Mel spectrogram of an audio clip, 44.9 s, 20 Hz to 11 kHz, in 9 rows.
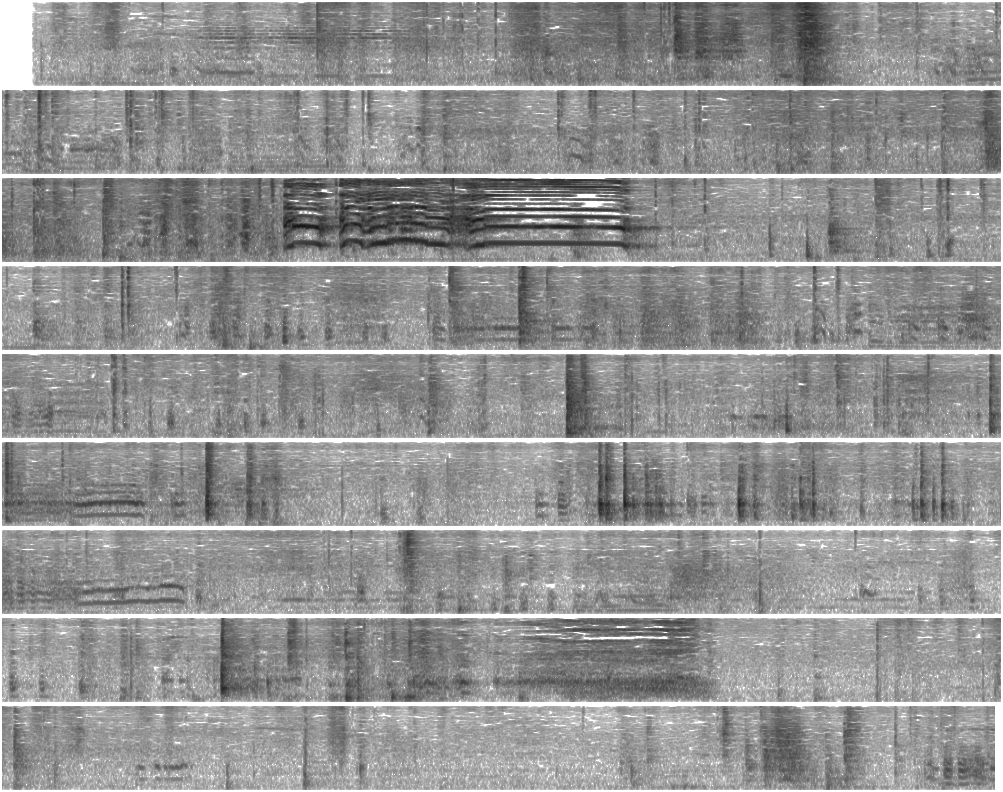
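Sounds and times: hens clucking: 2.2s - 44.9s
rooster crowing: 11.4s - 13.4s.

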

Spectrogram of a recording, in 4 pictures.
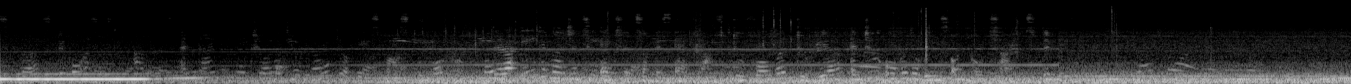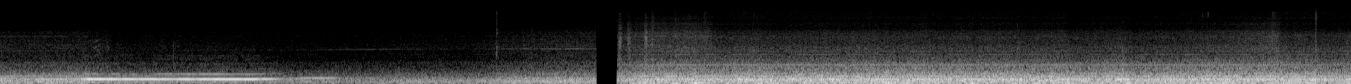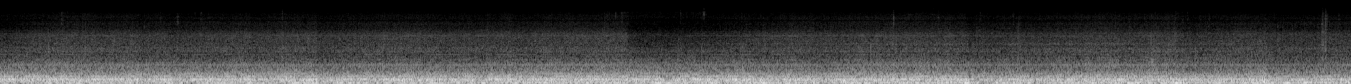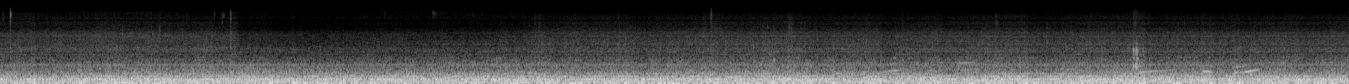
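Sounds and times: short held hum: 0.0s - 2.5s, 13.2s - 17.6s
aircraft cabin engine drone: 0.0s - 54.0s.

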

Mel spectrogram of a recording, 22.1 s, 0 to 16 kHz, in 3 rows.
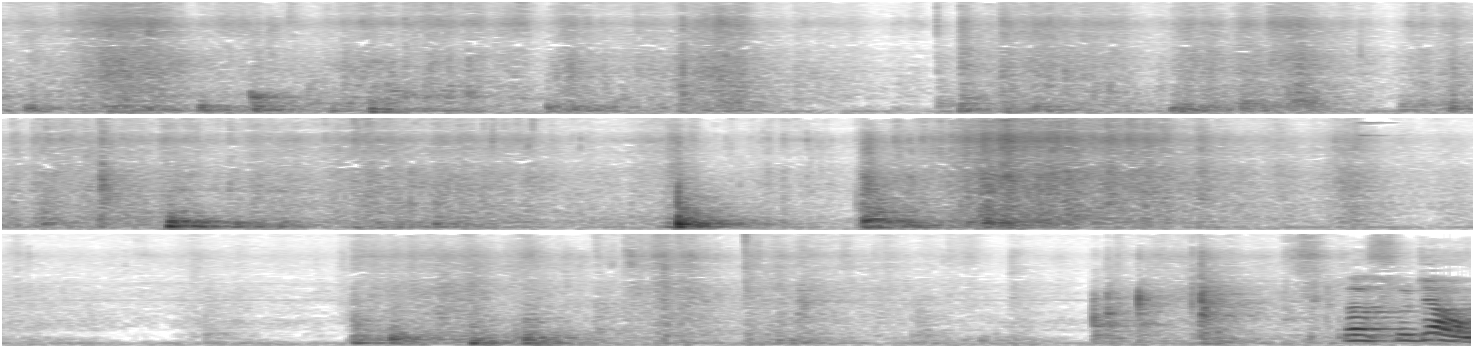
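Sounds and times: plastic wrapping rustling: 0.0s - 21.5s
parts knocking against box: 4.7s - 8.9s.

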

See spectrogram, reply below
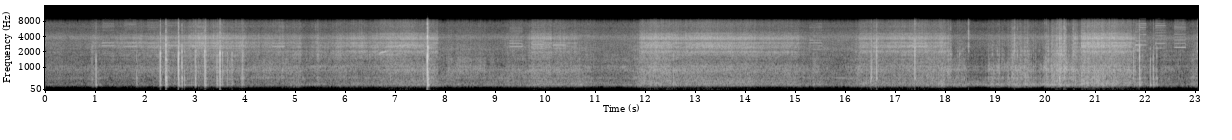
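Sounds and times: short high beeps: 1.1s - 1.9s, 21.8s - 22.8s
wind rushing over microphone: 1.8s - 22.3s.

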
